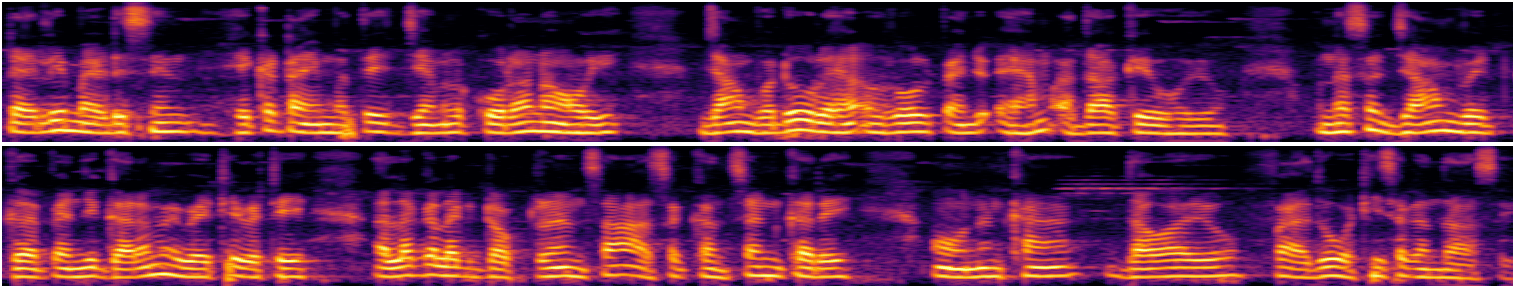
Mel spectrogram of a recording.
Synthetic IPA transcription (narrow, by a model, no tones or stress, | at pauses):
ʈeɦlimeːɖɪsinɦɪkʈaːɪmət̪ed͡ʑɐːməlkoːɾonaɦui | d͡ʑaːmʋɐɗoɾoːlpɐ̃ɦɪ̃ɲd͡ʑoʔɐɦəmɐd̪akɐjoɦʊjoʊnə̆sãd͡ʑaːmʋepɐ̃ɦɪ̃ɲd͡ʑeɡʱɐɾəmẽʋeːʈʰeʋeʈʰeɐləɡɐləɡɖɔːk̚ʈəɾənɪ̆sãɐsãkɐ̃nsəɾnkɐɾe | ɛ̃ːʊn̤ənɪ̆kʰãːd̪ɐʋajofaːɪd̪oʋɐʈʰisɐɡʱə̃nd̪aːseː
